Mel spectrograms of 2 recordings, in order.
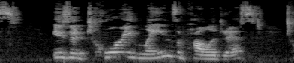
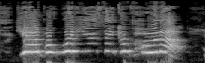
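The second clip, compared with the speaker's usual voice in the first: very high-pitched, loud scream; 6 dB louder than usual. Retelling shouting a question from a car window: imitating own screaming. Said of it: "And I'm screaming".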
